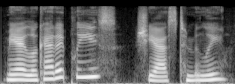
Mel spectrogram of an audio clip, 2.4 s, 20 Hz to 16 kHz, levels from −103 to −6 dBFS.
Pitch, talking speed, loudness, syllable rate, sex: 245 Hz, 230 wpm, -17 LUFS, 6.4 syllables/s, female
